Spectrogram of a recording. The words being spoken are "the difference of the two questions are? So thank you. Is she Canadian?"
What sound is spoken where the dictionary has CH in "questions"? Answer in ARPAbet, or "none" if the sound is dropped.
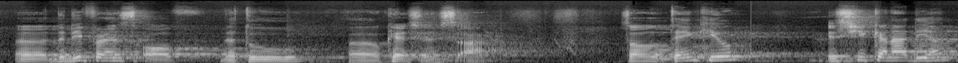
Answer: none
